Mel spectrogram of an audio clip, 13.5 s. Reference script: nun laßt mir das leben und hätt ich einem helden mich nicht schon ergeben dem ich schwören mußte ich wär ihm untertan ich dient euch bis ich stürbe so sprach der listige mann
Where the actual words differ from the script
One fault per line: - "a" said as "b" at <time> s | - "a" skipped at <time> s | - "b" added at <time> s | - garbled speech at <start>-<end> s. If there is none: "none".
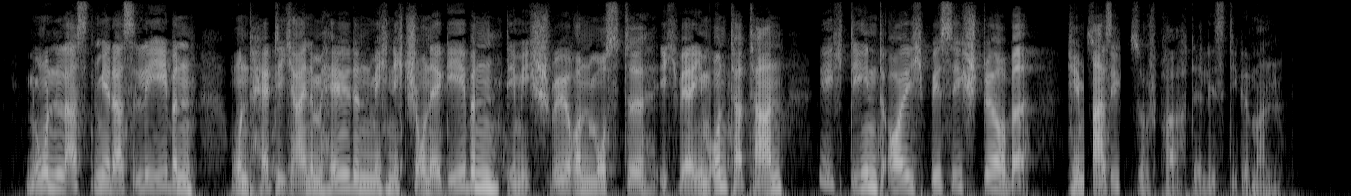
- garbled speech at 10.7-11.2 s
